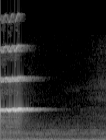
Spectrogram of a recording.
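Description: A violin's very high held note ends about half a second in and dies away in the room. It is followed by a silent pause in the music.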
